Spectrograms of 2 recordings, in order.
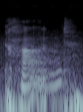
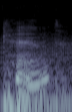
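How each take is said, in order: First: It is said in a British accent. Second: It is said in an American accent. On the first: "in British they say" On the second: "in American they say"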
